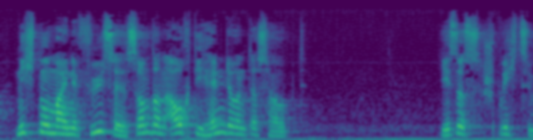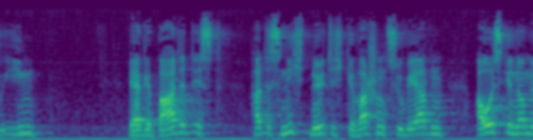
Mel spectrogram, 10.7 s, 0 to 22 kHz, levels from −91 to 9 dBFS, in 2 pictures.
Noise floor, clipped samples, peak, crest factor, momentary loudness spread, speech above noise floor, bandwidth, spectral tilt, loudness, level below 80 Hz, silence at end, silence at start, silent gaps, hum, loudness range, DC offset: -53 dBFS; under 0.1%; -6 dBFS; 20 dB; 13 LU; 28 dB; 16.5 kHz; -3.5 dB/octave; -25 LUFS; -54 dBFS; 0 s; 0.15 s; none; none; 8 LU; under 0.1%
